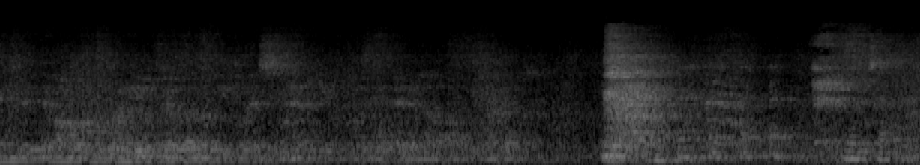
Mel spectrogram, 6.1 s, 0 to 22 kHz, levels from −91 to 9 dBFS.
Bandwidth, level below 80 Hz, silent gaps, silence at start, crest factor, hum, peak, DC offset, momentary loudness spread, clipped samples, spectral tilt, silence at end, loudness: 16 kHz; -78 dBFS; none; 0 s; 22 dB; none; -30 dBFS; under 0.1%; 15 LU; under 0.1%; -3.5 dB/octave; 0 s; -51 LUFS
